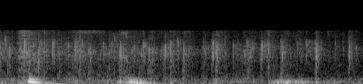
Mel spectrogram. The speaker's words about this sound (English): Glory be to God. Hallelujah. Now give him another clap offering.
